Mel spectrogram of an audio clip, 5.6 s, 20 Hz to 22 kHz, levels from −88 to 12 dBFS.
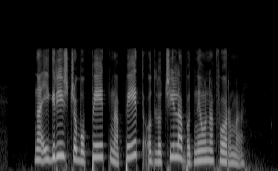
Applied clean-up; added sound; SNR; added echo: none; none; none; none.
